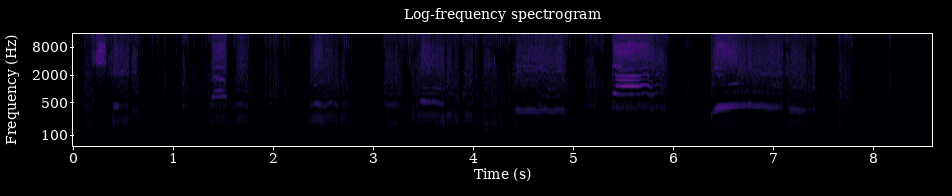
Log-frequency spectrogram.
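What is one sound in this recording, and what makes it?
A harmonica wails and bends notes through a microphone.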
